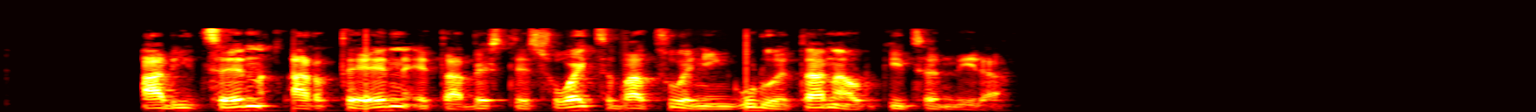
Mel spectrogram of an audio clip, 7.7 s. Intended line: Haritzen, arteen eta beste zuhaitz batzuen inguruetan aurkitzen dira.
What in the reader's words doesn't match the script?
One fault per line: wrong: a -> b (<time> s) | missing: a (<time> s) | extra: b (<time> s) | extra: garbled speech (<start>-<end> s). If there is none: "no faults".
no faults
